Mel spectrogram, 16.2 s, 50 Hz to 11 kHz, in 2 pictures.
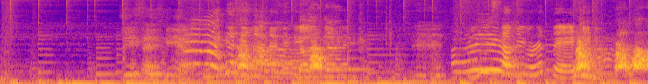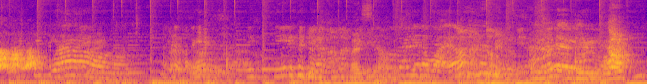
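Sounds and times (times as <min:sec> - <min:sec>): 
low steady hum: 0:00.3 - 0:16.1
speech: 0:01.6 - 0:04.4, 0:05.9 - 0:09.2, 0:11.5 - 0:16.1
laughter: 0:01.8 - 0:04.6, 0:05.2 - 0:06.6, 0:07.2 - 0:08.6, 0:10.1 - 0:16.1
dog barking and yipping excitedly: 0:02.6 - 0:04.4, 0:07.2 - 0:08.7, 0:15.6 - 0:16.0.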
